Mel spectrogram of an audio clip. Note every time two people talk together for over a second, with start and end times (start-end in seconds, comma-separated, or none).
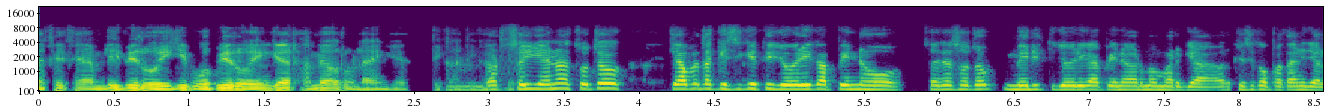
none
